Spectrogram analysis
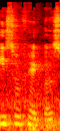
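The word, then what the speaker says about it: esophagus: यहाँ पे ओ जो है ना साइलेंट होता है, तो ये ईसोफेगस हो गया।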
